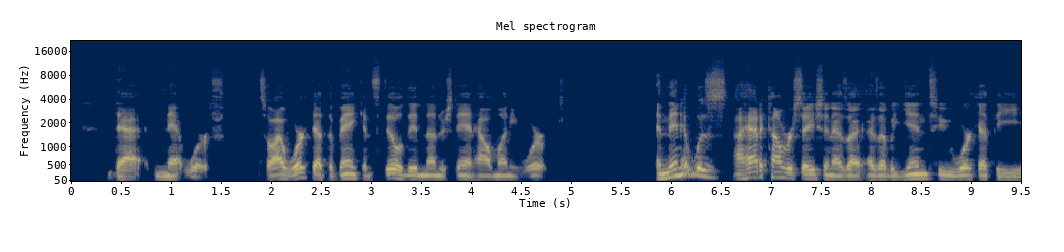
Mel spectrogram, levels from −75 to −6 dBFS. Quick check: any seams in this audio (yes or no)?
yes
